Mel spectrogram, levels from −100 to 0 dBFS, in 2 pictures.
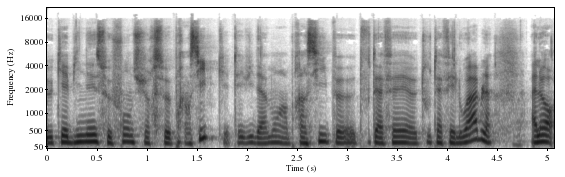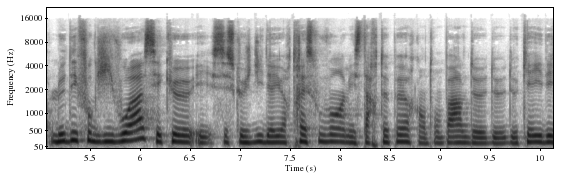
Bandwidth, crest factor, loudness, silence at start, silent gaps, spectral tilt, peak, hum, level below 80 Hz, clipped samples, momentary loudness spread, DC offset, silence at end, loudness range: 16 kHz; 14 dB; -16 LUFS; 0 s; none; -4.5 dB/octave; -2 dBFS; none; -52 dBFS; under 0.1%; 7 LU; under 0.1%; 0 s; 3 LU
